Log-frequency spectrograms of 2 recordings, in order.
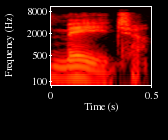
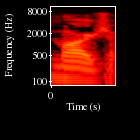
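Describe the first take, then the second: First: The name is said without an R sound. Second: The name is said with an R sound. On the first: The speaker calls it right. "No, it's Mage" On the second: The speaker calls it wrong. "I've been pronouncing the name wrong this entire time. I've been singing Invisible R"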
